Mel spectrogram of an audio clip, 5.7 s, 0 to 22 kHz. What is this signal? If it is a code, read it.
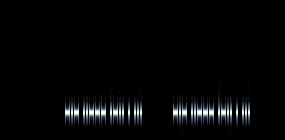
Morse code, heard as a keyed tone, about 38 wpm, 700 Hz. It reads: K2LES K2LES
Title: USA Call Signs - 5 Characters - Repeated 2x - 40wpm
